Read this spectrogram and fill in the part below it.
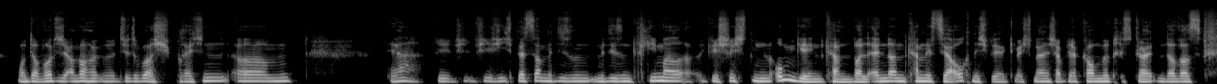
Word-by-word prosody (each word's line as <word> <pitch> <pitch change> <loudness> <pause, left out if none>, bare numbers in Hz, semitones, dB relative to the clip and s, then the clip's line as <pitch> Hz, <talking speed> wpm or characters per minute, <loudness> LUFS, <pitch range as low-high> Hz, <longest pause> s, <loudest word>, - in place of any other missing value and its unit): und 135 +2 -1
da 135 -2 +1
wollte 145 +1 +1
ich 140 -1 -1
einfach 140 +1 +1
mal 145 - +1
mit 135 -2 -6
dir 145 - -3
drüber 140 -2 0
sprechen, 150 +7 -2
ähm, 150 0 0 1.0
ja, 135 -3 -3
wie 140 -2 -4
wie 155 +3 -12
wie 150 - -4
wie 145 - -2
ich 150 - -7
besser 150 +3 +1
mit 150 -3 -1
diesen 145 -1 -2
mit 140 0 -1
diesen 145 -1 +1
Klimageschichten 155 - 0
umgehen 145 - +4
kann, 120 0 +1
weil 125 -1 +3
ändern 145 +1 +3
kann 145 +2 +2
ich's 140 -4 +1
ja 135 - +4
auch 160 +3 0
nicht 130 -5 -2
wirklich, 125 +1 -5
ne? 135 0 +1
Ich 130 -1 -1
habe 130 +2 -2
ja 130 - 0
kaum 135 +1 +2
Möglichkeiten, 130 0 0
da 130 0 +1
was 130 -2 +1
140 Hz, 200 wpm, -24 LUFS, 130-150 Hz, 1.0 s, umgehen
